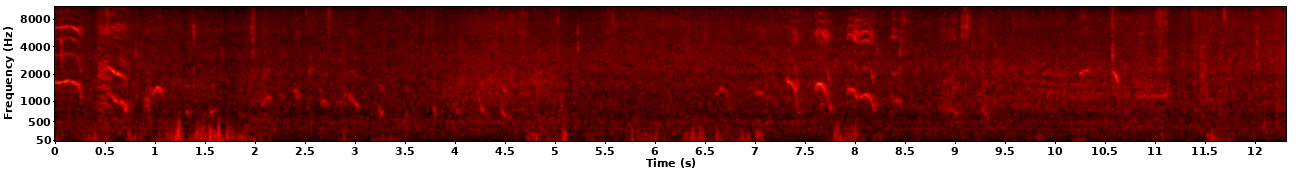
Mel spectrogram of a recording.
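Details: Puppies in a newly puppy-proofed run, watched by their parents Max and Whitney, 10 September 2015; thin high squeaky whimpers and short yips come in scattered bursts over heavy low thumping and rustling from movement nearby.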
